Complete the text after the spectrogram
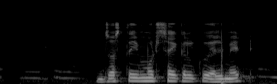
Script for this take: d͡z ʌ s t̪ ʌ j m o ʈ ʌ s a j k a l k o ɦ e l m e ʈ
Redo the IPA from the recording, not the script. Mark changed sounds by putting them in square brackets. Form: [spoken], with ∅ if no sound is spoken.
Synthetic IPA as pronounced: d͡z ʌ s t̪ ʌ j m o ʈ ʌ s a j k [ʌ] l k o ɦ e l m e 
